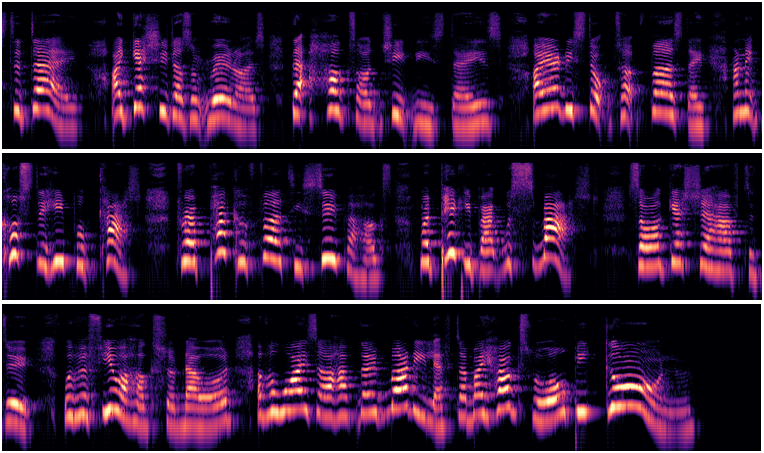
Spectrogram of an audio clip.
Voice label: Voiceover, Poem; Hugs Poem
